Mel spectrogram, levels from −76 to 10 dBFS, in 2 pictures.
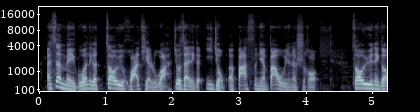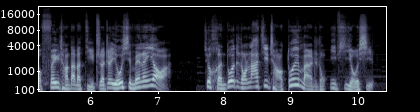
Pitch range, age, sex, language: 110-150 Hz, 20-39, male, Chinese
